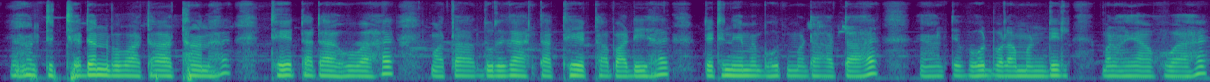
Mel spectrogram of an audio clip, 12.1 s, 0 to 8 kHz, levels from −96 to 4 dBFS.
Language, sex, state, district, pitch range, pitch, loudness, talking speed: Hindi, male, Bihar, Supaul, 150-160 Hz, 150 Hz, -27 LUFS, 145 wpm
